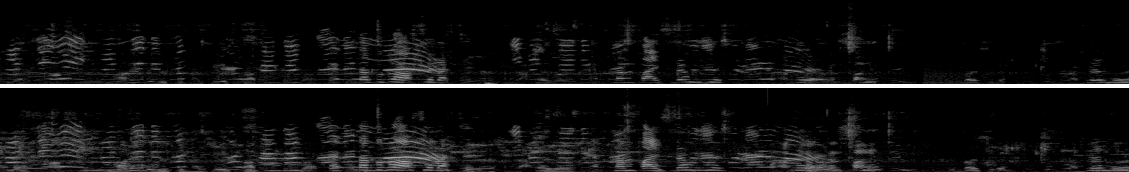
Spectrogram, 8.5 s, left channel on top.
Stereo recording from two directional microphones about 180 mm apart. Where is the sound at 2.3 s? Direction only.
40° left (ahead or behind).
